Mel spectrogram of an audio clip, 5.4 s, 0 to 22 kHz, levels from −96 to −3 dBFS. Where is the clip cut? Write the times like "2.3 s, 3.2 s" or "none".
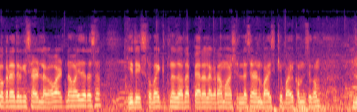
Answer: none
